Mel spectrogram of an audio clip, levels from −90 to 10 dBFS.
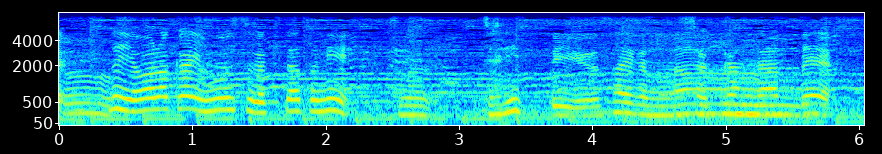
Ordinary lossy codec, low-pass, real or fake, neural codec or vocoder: none; 7.2 kHz; real; none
